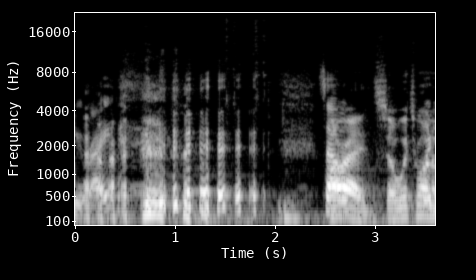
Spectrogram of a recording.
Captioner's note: laughs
